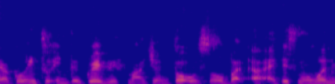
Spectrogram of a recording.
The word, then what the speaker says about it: Magento: heiming that does zepty use uh magento their pronounced actually magento uh magento you mean is the the platform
